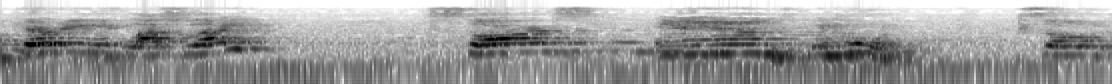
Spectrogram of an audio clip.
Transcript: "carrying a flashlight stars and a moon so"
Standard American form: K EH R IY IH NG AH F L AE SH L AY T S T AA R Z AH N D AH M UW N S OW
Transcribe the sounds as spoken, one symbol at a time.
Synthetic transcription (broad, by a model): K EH R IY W AH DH L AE S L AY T S T AA R Z AH N D AH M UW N S OW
